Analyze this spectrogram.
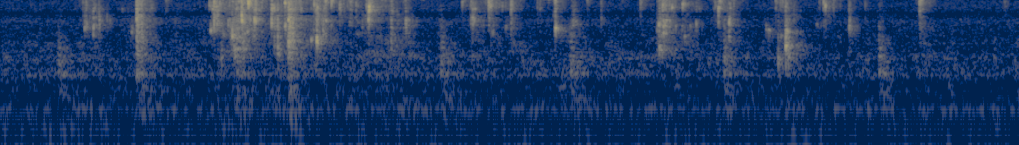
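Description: Near silence with faint drips and small ticking pops: soy sauce poured in a thin stream from a small glass bowl into a pan of chicken simmering in water.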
